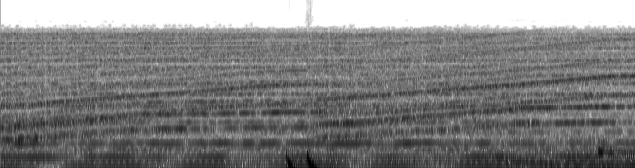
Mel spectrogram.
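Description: Techno track in a build-up: a synth chord sweeps slowly upward in pitch over a held low drone, with a few quick falling blips and no steady beat.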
